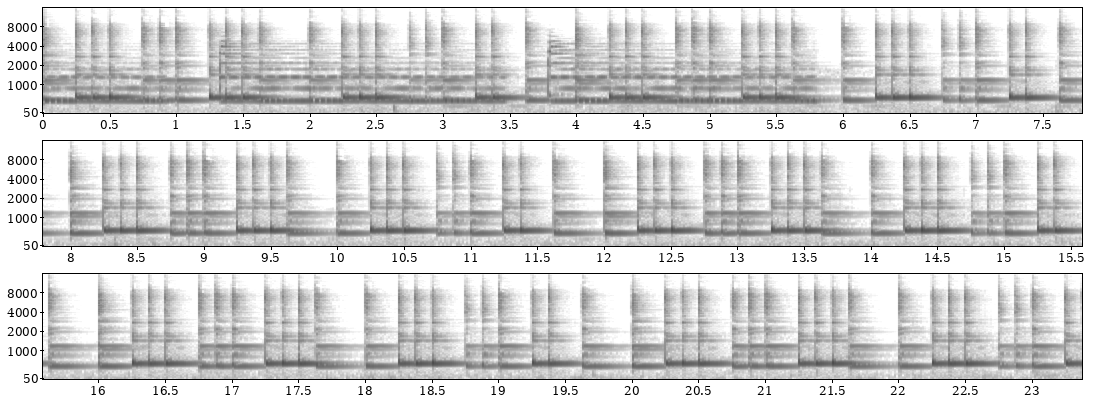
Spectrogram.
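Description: An electric keyboard plays a quick, repeating pattern of bright notes.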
